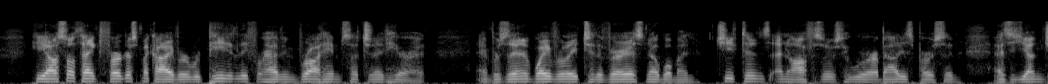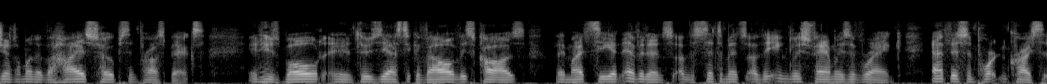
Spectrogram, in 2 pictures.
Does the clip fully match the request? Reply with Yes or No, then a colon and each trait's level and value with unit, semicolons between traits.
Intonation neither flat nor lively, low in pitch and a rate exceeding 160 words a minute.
No: narrow, 1.7 semitones; low, 115 Hz; average, 190 wpm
